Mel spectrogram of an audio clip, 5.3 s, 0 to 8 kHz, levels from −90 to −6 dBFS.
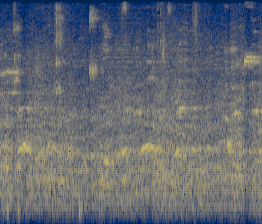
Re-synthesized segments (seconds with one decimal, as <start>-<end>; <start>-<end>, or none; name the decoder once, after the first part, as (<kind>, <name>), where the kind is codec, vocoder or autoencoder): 2.1-3.4 (vocoder, Vocos)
